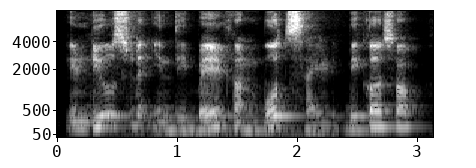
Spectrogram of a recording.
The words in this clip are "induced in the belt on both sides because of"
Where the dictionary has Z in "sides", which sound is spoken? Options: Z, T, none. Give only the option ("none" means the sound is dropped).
none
